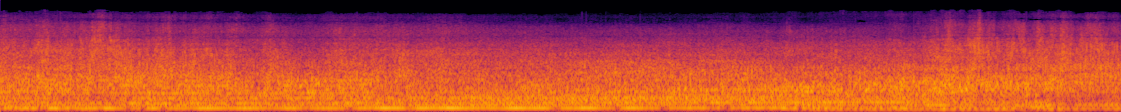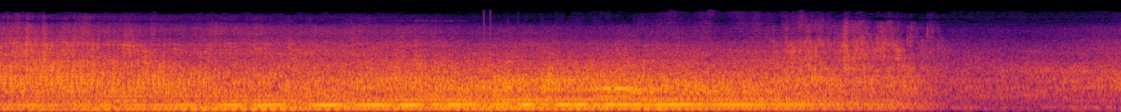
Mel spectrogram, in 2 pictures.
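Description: Racing car engines roar loudly as the cars pull away up a track.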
